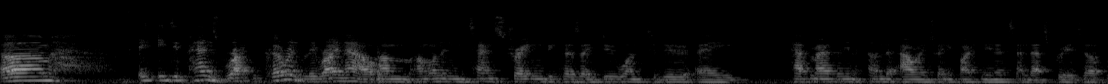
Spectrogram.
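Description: A man's lively intonation at a moderate pace, with light background noise and audible room echo. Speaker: podcast host. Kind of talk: podcast interview talk. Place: home room.

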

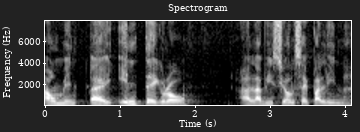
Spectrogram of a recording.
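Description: A man's voice carries a dark, mellow tone with ordinary pitch variation. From United States. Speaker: economist and professor; professor. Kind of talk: interview. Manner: halting with many fillers. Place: studio. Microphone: lapel.

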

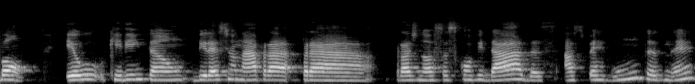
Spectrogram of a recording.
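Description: At a very slow pace with hardly any pauses, a woman speaks at medium pitch with fairly even intonation. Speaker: psychologist and professional council president. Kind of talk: online panel discussion. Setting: video call livestream.

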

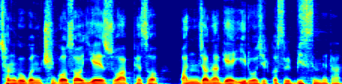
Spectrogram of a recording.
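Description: A man uses an ordinary speaking voice, moving at a moderate pace with ordinary pitch variation. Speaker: pastor. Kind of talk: sermon; reading aloud. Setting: church.

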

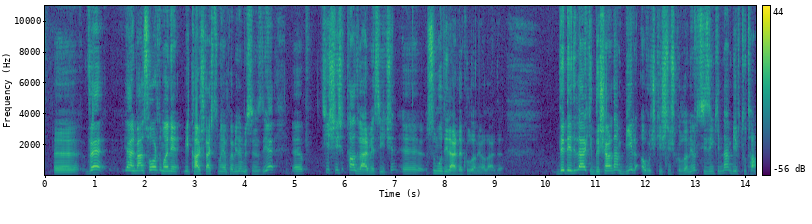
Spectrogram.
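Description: Big swings in loudness from a man at a fairly high pitch and a moderate pace. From Turkey, Istanbul. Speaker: agritech company founder; guest. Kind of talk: interview. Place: studio. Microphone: lapel.

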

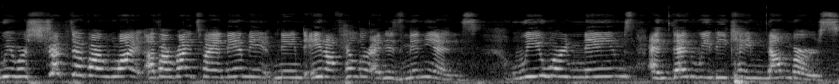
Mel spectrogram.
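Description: Over music in the background, a woman speaks in a raised, projected voice at an extremely high pitch, with a passionate tone, ordinary pitch variation and a moderate pace. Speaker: rally speaker. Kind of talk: rally speech, fiery political appeal to a live crowd. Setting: outdoor rally stage with audience. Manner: passionate, emphatic, punchy repeated phrases, crowd-rousing; urgent, preaching tone with audience interjections. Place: stage.

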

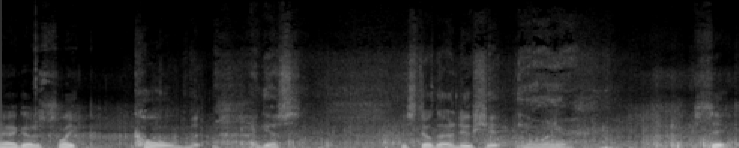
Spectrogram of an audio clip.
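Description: Against noticeable background noise, a man talks at a fairly slow pace with long, frequent pauses, a medium pitch and fairly even intonation. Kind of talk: casual vlog narration while riding. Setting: outdoors.

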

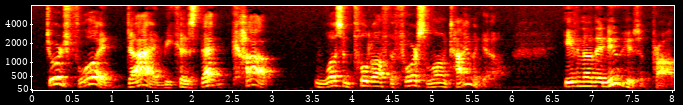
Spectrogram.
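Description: The speaker talks at a fairly slow pace with an American accent. An audible room echo surrounds the voice. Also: man, fairly high pitch for a man. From US South. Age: 50s. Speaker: YouTuber; commentator. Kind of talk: monologue; casual opinion talk to camera. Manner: halting. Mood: earnest, opinionated. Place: home room.

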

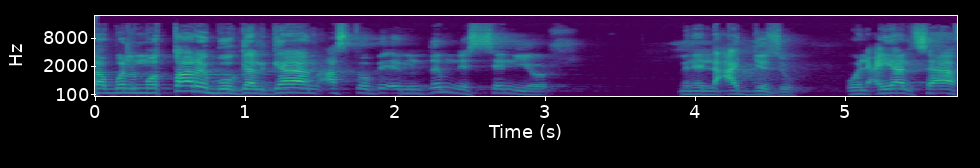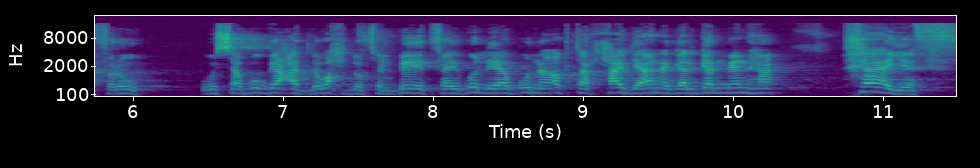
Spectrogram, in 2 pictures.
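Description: At a moderate pace, a man talks in a fairly high pitch with ordinary pitch variation. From Egypt. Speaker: priest. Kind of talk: sermon. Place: church. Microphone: handheld.

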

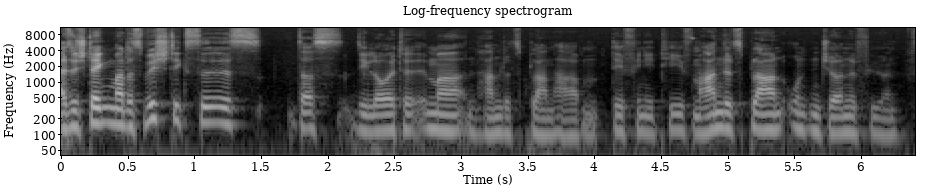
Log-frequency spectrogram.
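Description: With an ordinary speaking voice at medium pitch, a man talks at a fairly quick pace with hardly any pauses, ordinary pitch variation and big swings in loudness, on a very clean recording with a silent background. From Hesse, Germany (Rödermark). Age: 20s. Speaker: trader, former car mechanic. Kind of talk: interview answers. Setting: office.

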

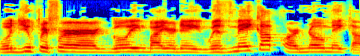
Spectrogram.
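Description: Over a quiet background, a man talks at a high pitch and a fairly slow pace, with ordinary pitch variation. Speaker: talk show co-host. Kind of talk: casual interview. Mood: friendly, playful. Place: home room. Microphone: video call.

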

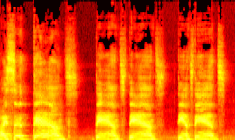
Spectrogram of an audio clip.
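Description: Raised and projected, the voice carries lively intonation. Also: man, extremely high pitch for a man. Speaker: hobbyist robot builder. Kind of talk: casual voice-command demo. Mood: playful, mildly frustrated. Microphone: phone near.

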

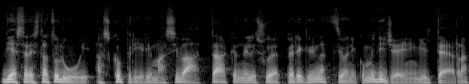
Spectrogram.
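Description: Against a quiet background, a man speaks at a fairly low pitch. His tone is dark and mellow, with fairly even intonation. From Emilia-Romagna, Italy. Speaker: musician and author guest at a library reading event; guest. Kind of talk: recap monologue to camera. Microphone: lapel.

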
